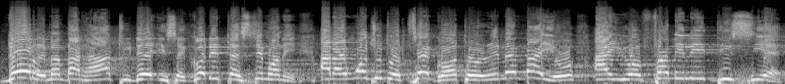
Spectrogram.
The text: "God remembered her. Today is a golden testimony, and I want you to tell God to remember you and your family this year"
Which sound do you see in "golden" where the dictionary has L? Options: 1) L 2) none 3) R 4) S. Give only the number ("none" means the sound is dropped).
2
